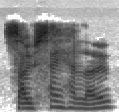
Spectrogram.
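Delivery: usual speaking voice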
